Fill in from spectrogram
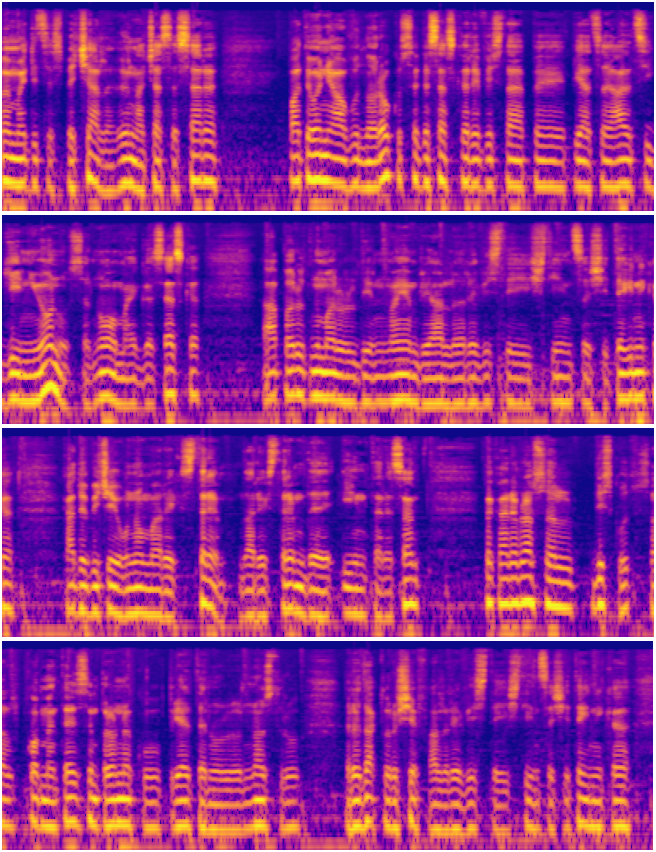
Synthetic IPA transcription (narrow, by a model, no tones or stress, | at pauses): ave̞moe̞d̪it̪sijespe̞t͡ʃialəɨnat͡ʃast̪əsaɾə | poat̪e̞uniawavut̪no̞ɾo̞kusəɡəseaskəɾe̞vist̪ape̞pjat̪səalt̪siɡʲinio̞nusənuomajɡəseaskə | a̰ːpəɾut̪numəɾuld̪inːo̞je̞mbɾijealre̞vist̪e̞jʃt̪iint̪səʃit̪e̞xnikəkad̪e̞o̞bit͡ʃe̞junuməɾe̞kst̪ɾe̞md̪aɾe̞kst̪ɾe̞md̪e̞int̪e̞ɾe̞sant̪ | pe̞kaɾe̞vɾeawsəld̪iskut̪səlko̞me̞nt̪e̞zɨmpɾe̞unəkupɾije̞t̪e̞nulno̞st̪ɾu | re̞d̪ak̚t̪o̞ɾulʃe̞falre̞vist̪e̞jʃt̪iint̪səʃit̪e̞xnikə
